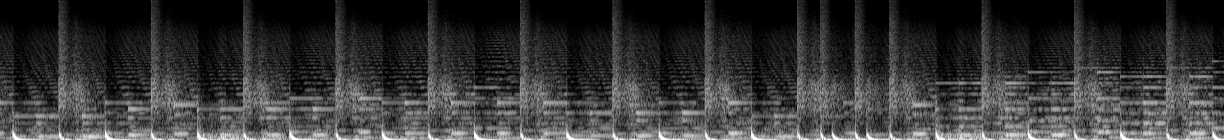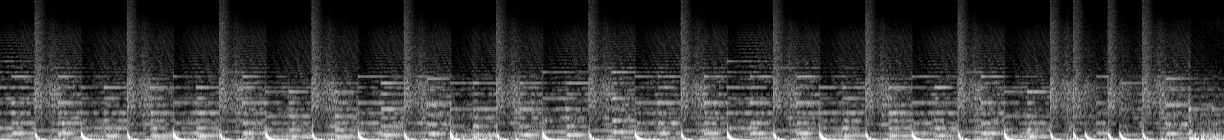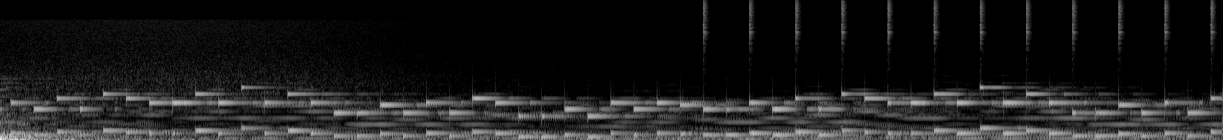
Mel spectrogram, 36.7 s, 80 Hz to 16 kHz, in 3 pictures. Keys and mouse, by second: 0.5-3.4 drag, 0.5-2.0 right drag, 3.4 Tab, 4.6-5.8 drag, 4.8 z, 6.2-7.4 drag, 8.0 Tab, 8.2-10.1 drag, 10.1 KP_1, 10.4 z, 12.2 e, 13.9-17.9 drag, 15.9 z, 18.9-20.0 drag, 20.0-22.2 right drag, 22.2 ctrl+r, 24.2 KP_1, 24.5 z, 26.0 g, 26.9 click, 27.1 z, 27.6 click, 28.2-30.4 drag, 28.4 right click, 30.4-32.9 right drag, 31.1 click, 33.0 click, 33.2-34.4 right drag, 33.5 Tab, 34.4 KP_1, 34.9 z, 36.0-36.7 drag, 36.0-36.7 right drag, 36.1 Tab.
